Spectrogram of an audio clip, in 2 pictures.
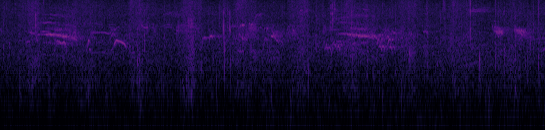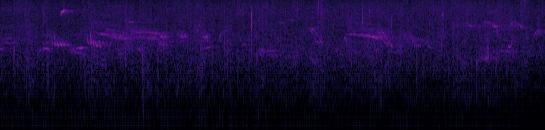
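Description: Faint, scattered bird chirps over quiet outdoor background noise.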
